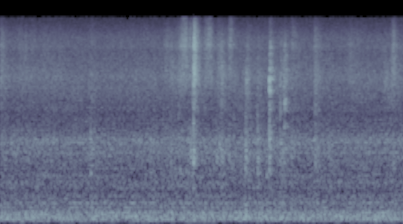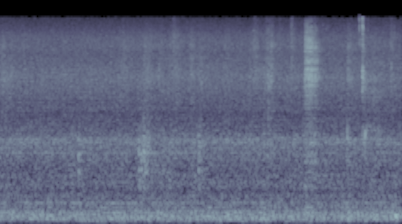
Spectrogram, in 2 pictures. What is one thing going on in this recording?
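Cards shuffle and flick softly.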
